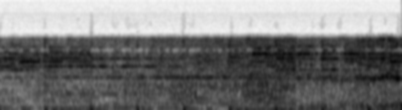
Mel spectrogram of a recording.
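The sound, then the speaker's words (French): A car engine is warmed up and runs steadily with a low rumble, revving up and down in rising and falling sweeps as the vehicle pulls away to head back on the road. No one speaks. “Eh bien, il est temps de chauffer le moteur et de reprendre la route.”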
